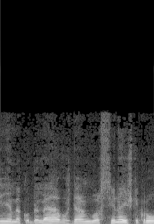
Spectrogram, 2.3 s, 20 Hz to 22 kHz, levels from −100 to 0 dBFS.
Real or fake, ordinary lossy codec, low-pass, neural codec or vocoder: fake; MP3, 48 kbps; 14.4 kHz; codec, 44.1 kHz, 2.6 kbps, DAC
